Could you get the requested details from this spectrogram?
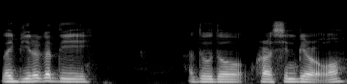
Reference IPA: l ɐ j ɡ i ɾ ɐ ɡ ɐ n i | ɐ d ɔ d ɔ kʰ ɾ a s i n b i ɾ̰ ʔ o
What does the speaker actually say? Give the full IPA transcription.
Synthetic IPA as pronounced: l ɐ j b i ɾ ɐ ɡ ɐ d i | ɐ d u d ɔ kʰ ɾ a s i n b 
